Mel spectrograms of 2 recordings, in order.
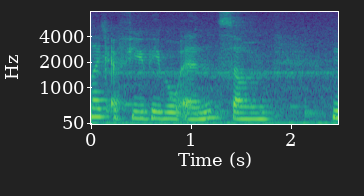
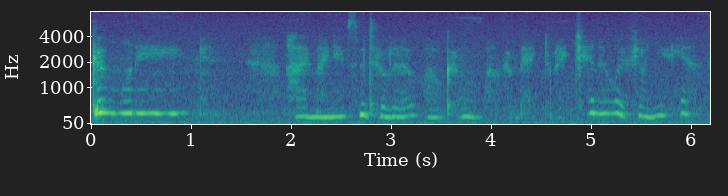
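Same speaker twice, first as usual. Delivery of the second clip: whispering, much quieter; 5 semitones higher, 9 dB quieter than usual. Greeting channel viewers early in the morning while others sleep; whispering. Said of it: "I am whispering because it's early".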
